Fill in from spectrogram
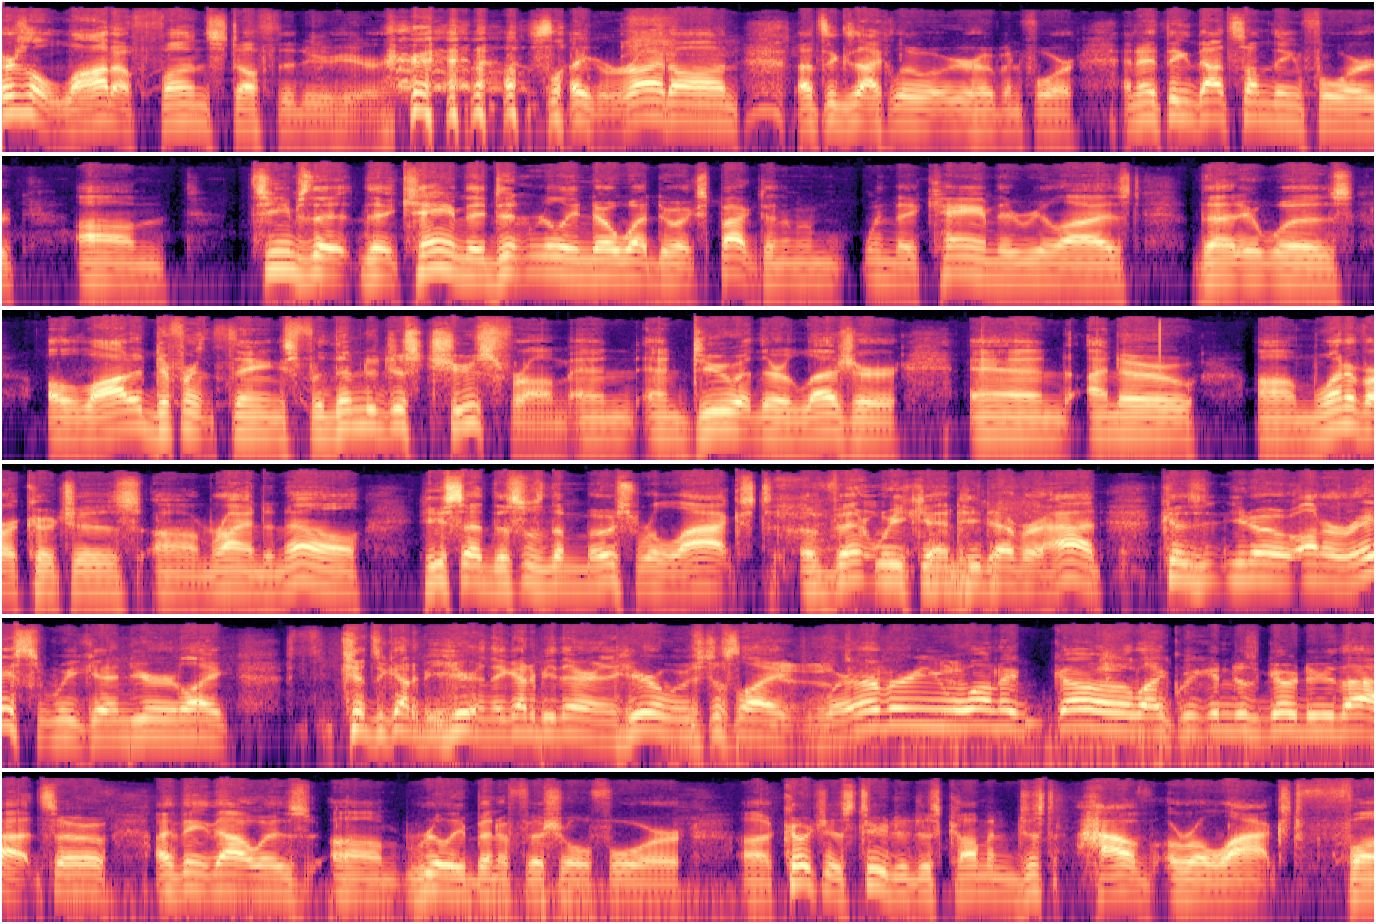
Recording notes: A special podcast on location at the Brown's Creek Adventure Event.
